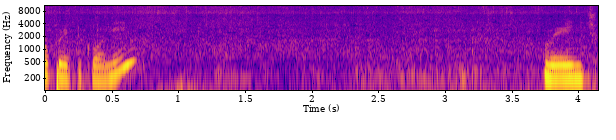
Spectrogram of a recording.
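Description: Tomato and red-chilli chutney frying in oil in a nonstick kadai: a steady, soft sizzling hiss.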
